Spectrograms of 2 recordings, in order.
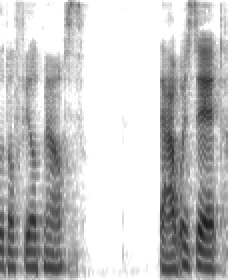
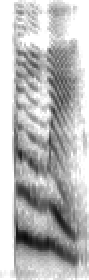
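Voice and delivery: high, loud mouse rebuff; cross field mouse; 12 semitones higher, 8 dB louder than usual. Acted. Mouse to bunny at berry patch, cross high voice. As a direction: send them off in a high little voice.

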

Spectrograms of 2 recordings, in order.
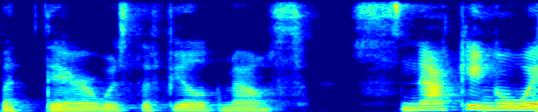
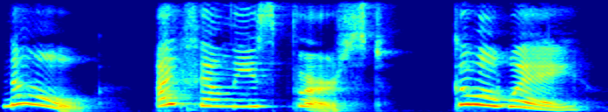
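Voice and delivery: high, loud mouse refusal; cross field mouse; 9 dB louder than usual. Acted. Mouse refusing to share berries, cross high shout. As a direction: shout them off in a high little voice.

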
